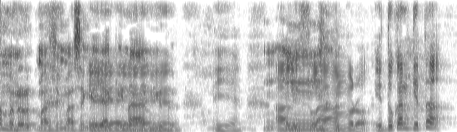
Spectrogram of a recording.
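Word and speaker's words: الر: Itu kan kita dari mana kita bisa tahu itu dibaca Alif Lam Ra? Iya. Kecuali kita dengar dari guru kita. Kalau orang nggak dengar dari guru, dia baca bukan Alif Lam Ra. Persis. Bacanya ular.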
